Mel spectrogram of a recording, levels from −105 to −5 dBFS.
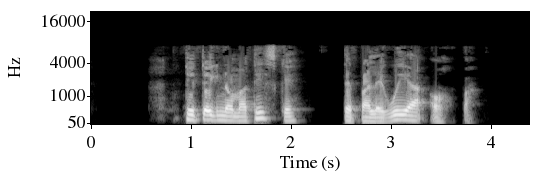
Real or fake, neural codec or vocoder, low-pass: real; none; 7.2 kHz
